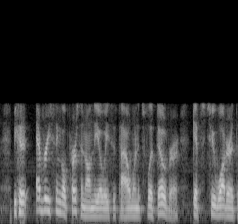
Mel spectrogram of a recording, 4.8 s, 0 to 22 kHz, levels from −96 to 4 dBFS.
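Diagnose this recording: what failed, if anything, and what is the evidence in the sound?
The network stage failed, with a burst of packet loss from 0.42 to 0.50 s. The evidence is a short stretch where the speech stops moving forward. The last sound is held and fades for about 57 ms instead of continuing. The receiver concealed the gap by extending what it last had and lowering it. When the audio resumes, about 60 ms of speech is gone. The G.711 A-law call path leaves nothing above 4 kHz.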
